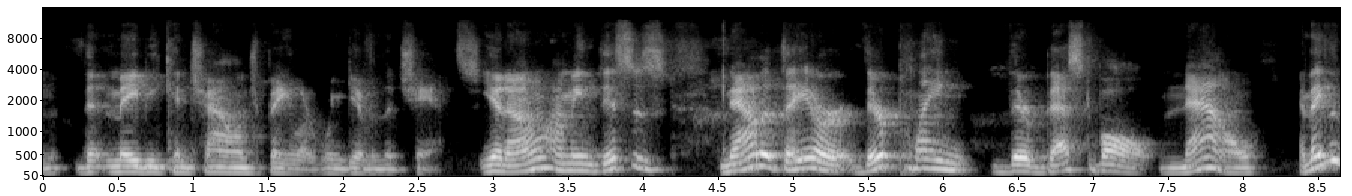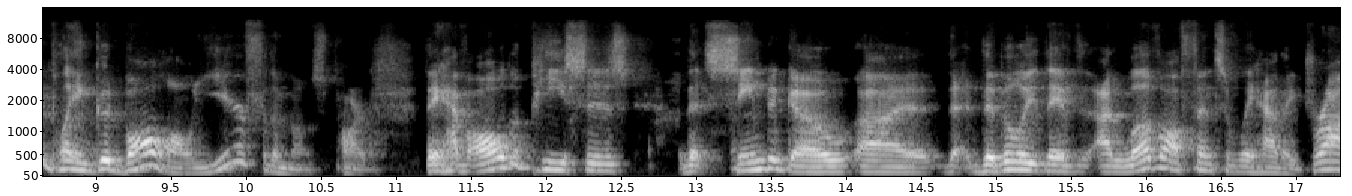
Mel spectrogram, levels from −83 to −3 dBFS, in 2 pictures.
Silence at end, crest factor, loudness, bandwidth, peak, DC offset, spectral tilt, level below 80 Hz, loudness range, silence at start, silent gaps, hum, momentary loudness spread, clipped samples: 0 s; 16 dB; -21 LUFS; 12 kHz; -4 dBFS; under 0.1%; -5.5 dB/octave; -62 dBFS; 3 LU; 0 s; none; none; 13 LU; under 0.1%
